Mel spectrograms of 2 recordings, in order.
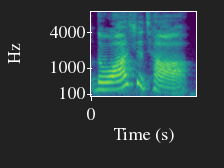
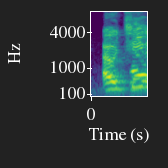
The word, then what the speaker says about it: Ouachita: pronounce this one? It's ALEX. That's like a where is it? L-E-A-X. ALEX. The Ouachita Supposed to be Alex. but Mountains. doubt I it is. always say Elise. Ochita Alex.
